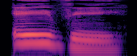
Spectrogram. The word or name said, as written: avye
